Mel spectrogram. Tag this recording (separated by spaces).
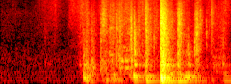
box wooden falls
